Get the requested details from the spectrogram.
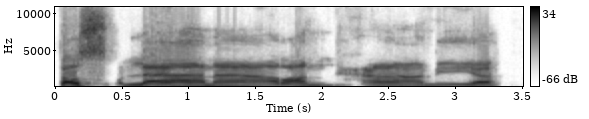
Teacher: نارن پہ اخفا نہیں ہوگا اظہار ہوگا غنہ نہیں کریں گے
